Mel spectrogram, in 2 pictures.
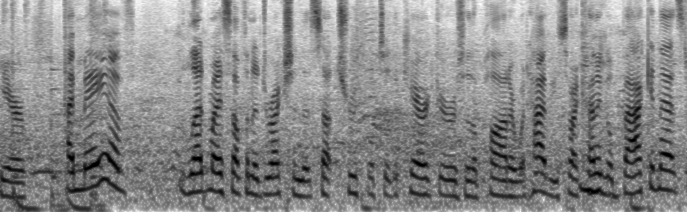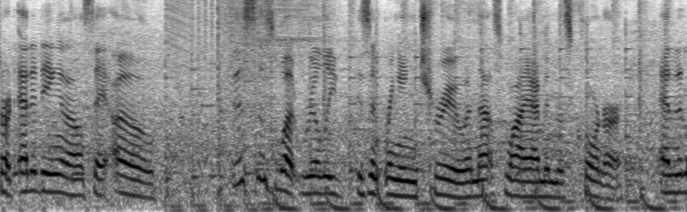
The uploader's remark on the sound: Live from SIBF 2023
